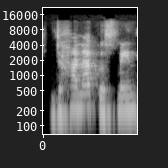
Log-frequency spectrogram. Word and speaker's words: Johanna Kouzmine: this part of the country i'll try to spell it right johanna kushmein kara if i i'm okay with their name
